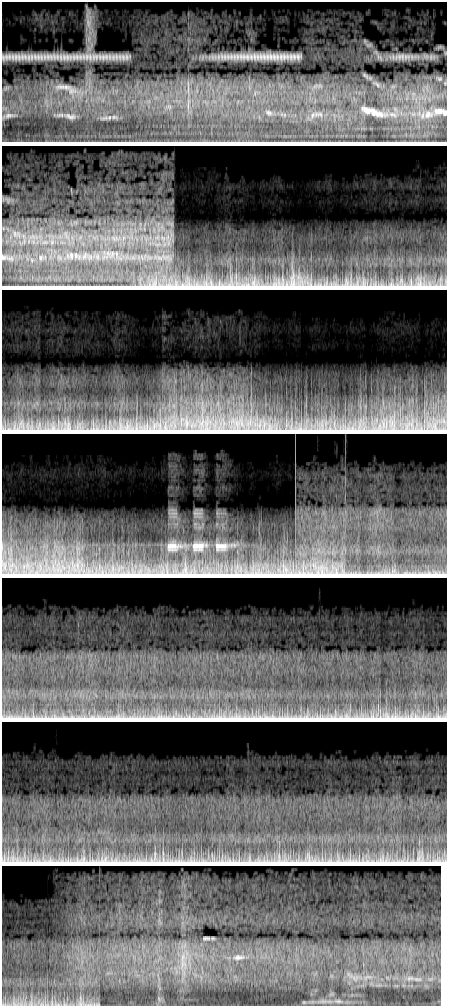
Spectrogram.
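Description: Motor scooter on the move: a steady engine hum, then from about six seconds in a loud, even rush of wind over the microphone that covers most of the engine, dropping near the end to a quieter steady hum.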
